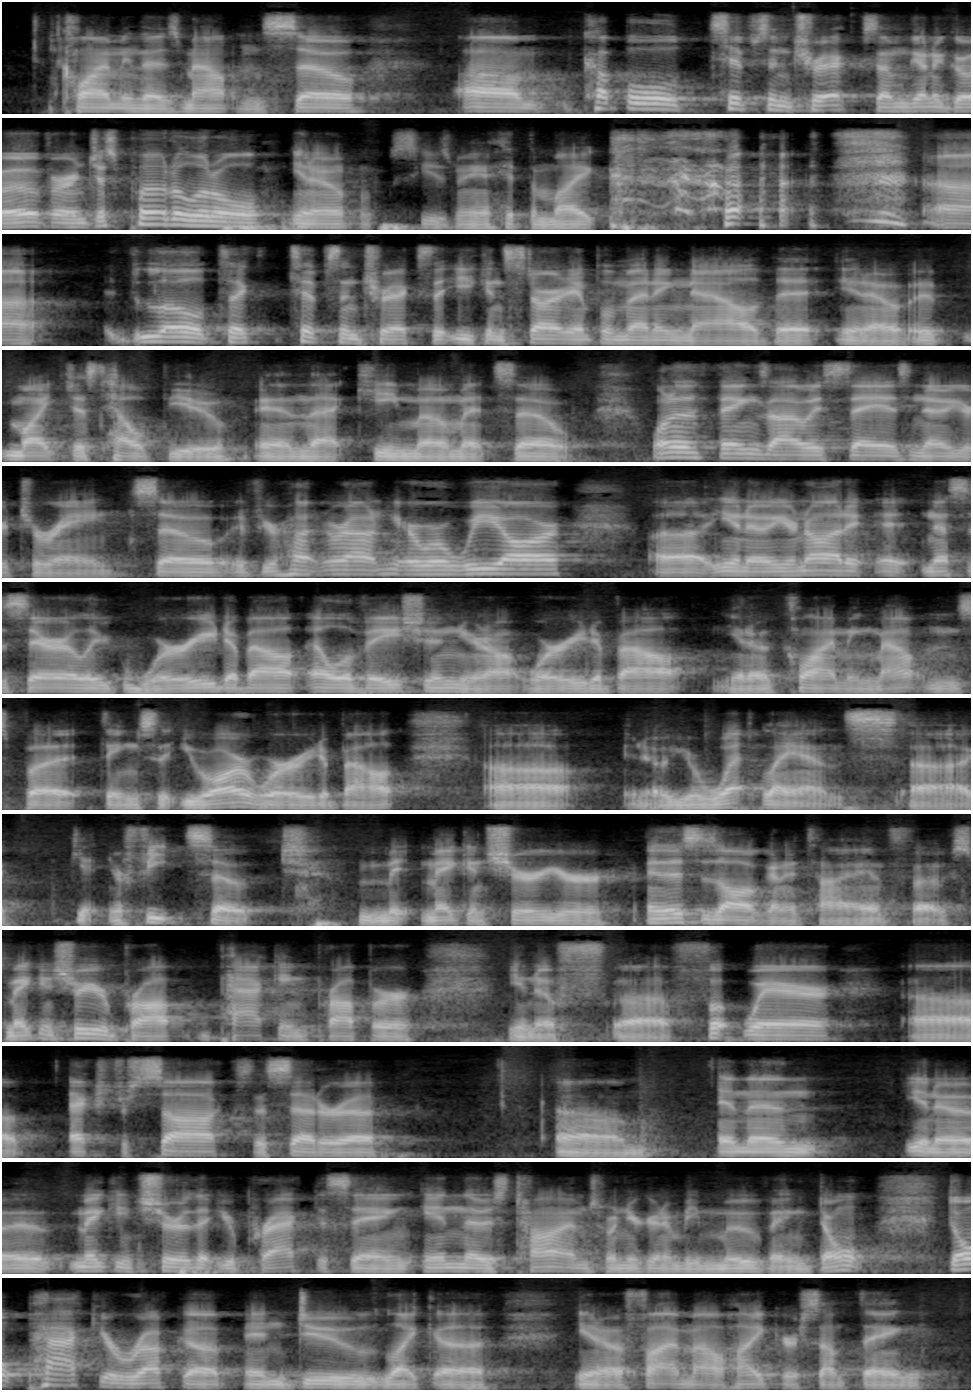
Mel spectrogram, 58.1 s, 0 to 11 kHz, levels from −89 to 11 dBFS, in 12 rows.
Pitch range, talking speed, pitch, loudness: 85-105 Hz, 175 wpm, 95 Hz, -17 LUFS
